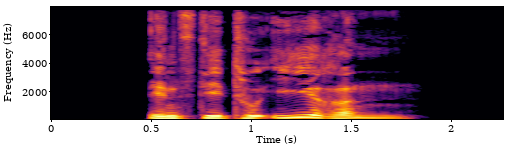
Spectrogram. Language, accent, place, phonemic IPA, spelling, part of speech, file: German, Germany, Berlin, /ɪnstituˈiːʁən/, instituieren, verb, De-instituieren.ogg
- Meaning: to institute (to begin or initiate something)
